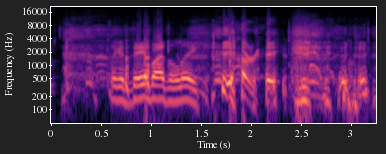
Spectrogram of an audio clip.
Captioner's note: laughing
